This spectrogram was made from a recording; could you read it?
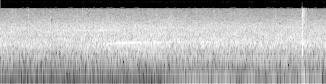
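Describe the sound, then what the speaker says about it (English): A baseball stadium crowd cheers in a video game during a late rally, a dense, steady roar of voices and applause that holds evenly throughout, with one brief sharp sound near the end. "listen to this crowd now. They are really into this."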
